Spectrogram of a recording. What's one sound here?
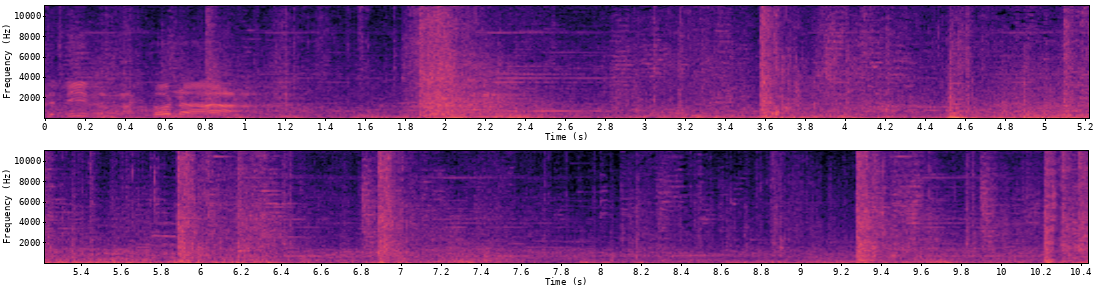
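A crowd of warriors roars and shouts throughout.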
